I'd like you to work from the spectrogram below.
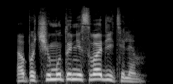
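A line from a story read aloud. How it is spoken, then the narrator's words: Stern, scolding question. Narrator (Russian): Довольно строго спросил меня Роман, словно отчитывая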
